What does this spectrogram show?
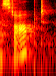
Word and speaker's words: stopped: but don't be confused if I just say I stopped you're going to hear that p and t sounds that consonant cluster the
